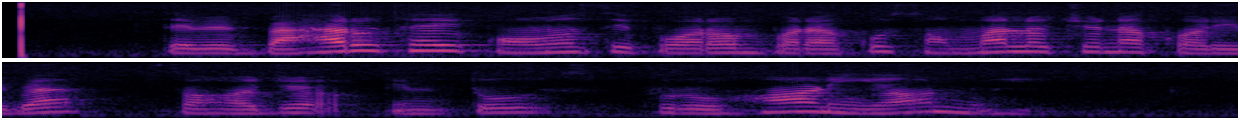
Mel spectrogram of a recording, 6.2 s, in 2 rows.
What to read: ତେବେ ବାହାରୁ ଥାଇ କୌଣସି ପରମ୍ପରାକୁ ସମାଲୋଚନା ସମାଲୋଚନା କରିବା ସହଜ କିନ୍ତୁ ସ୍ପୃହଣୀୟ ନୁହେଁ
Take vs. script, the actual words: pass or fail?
fail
